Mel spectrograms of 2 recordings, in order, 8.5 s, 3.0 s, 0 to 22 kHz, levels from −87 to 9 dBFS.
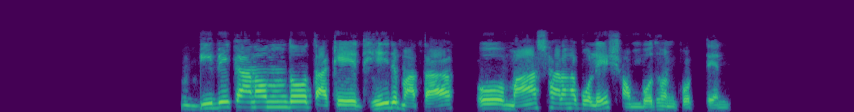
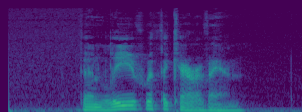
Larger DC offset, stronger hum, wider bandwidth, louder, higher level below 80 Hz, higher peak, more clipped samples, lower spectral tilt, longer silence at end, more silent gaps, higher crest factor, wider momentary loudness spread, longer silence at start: neither; neither; second, 7 kHz vs 16 kHz; first, -17 LUFS vs -32 LUFS; second, -64 dBFS vs -44 dBFS; first, -2 dBFS vs -16 dBFS; neither; about the same, -6 dB/octave vs -6.5 dB/octave; first, 1.25 s vs 0.1 s; first, 4.56-4.75 s, 6.97-7.05 s vs none; about the same, 16 dB vs 18 dB; second, 9 LU vs 17 LU; first, 1.8 s vs 0.1 s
